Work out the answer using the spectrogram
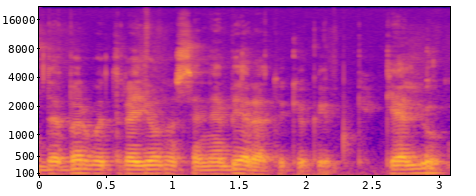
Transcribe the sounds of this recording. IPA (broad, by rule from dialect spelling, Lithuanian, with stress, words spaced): dɐˈbɐr ʋɐt rɐˈjoːnuɔsʲɛ nʲɛˈbʲeːrɐ toːˈkʲuː ˈkɐɪp kʲɛˈlʲuː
